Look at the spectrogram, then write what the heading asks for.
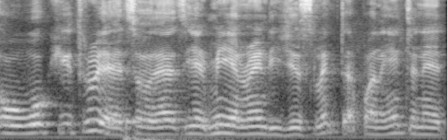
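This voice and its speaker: A high male voice with a Zimbabwean accent and fairly even intonation. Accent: African accent, Zimbabwean. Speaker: dancehall and reggae artist. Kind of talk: casual podcast interview.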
